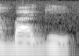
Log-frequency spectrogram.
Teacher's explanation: B merupakan bunyi bersuara, Contohnya pada kata bagi.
